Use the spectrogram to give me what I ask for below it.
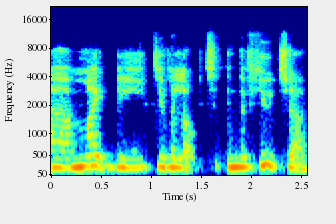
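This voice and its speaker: In a French accent, a woman speaks at a medium pitch and a very slow pace. Her voice is somewhat breathy, with a dark, mellow tone. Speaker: academic discussant. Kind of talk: seminar discussion. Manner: halting, many fillers.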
